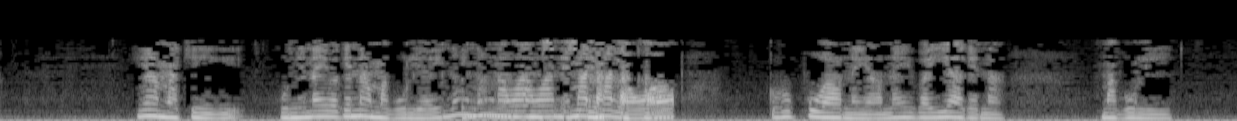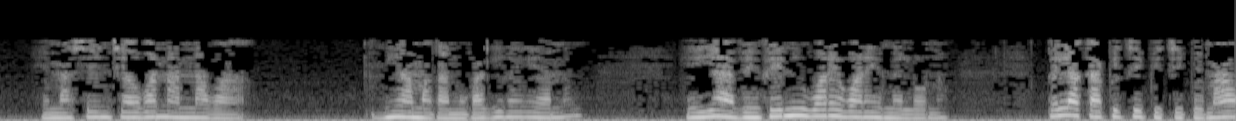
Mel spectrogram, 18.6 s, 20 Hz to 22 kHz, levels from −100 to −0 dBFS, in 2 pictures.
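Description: From the start and throughout, the speech carries heavy MP3 compression damage, likely from encoding at a very low bitrate, which fits something near 16 kbps. Nothing is present above 5.6 kHz, so the top of the sound is cut off sharply and sibilants lose their edge. Starved of bits, the encoder drops weak frequency lines that flicker on and off between frames, giving a watery, swirling texture, metallic chirps on s sounds, and smeared attacks.

From 3.48 s to 5.06 s a doubled audio track appears, likely from the same signal being captured twice through paths of different speed. A second full-band copy trails the original by about a fifth of a second at roughly equal loudness, so every syllable is heard again as a distinct, undecayed repeat with no room colour. The copy cuts in and out abruptly at both boundaries rather than fading.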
